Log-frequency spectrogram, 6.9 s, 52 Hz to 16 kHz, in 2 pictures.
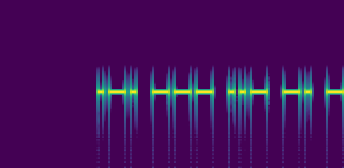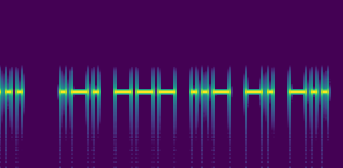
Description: Morse code, heard as a keyed tone, about 22 wpm, 700 Hz. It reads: ROUND ROUND
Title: Top 200 Words Repeated 22wpm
